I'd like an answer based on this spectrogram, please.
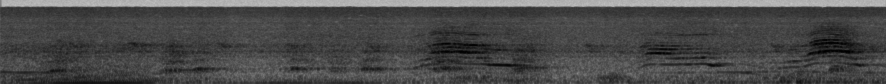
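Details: Very angry cats meowing loudly, bending meows rising and dropping in pitch, repeated irregularly, mixed with a heavy low rumble and possible voices in the background.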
